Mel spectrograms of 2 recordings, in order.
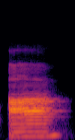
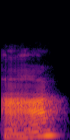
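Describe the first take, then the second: First: The pitch stays high and level. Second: The pitch rises from mid to high. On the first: "kind of like a straight line on the top" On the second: "like you go up, you kind of bring your voice up"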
